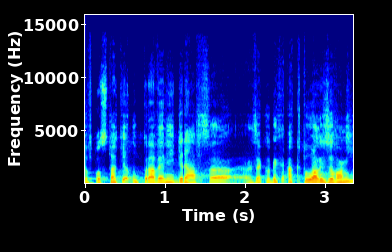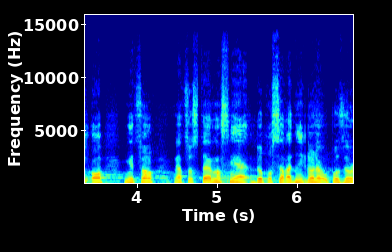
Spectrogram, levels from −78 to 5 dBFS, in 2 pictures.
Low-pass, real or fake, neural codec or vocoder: 14.4 kHz; fake; codec, 44.1 kHz, 2.6 kbps, DAC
